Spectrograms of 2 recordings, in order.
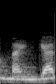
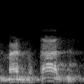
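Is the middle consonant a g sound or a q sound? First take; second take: g sound; q sound. First: The middle consonant is a plain g sound. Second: The middle consonant is a deep q sound. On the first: The speaker calls it wrong. "ایشون قاف رو نمیتونست تلفظ ... آقا منگل نه" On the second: The speaker calls it right.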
